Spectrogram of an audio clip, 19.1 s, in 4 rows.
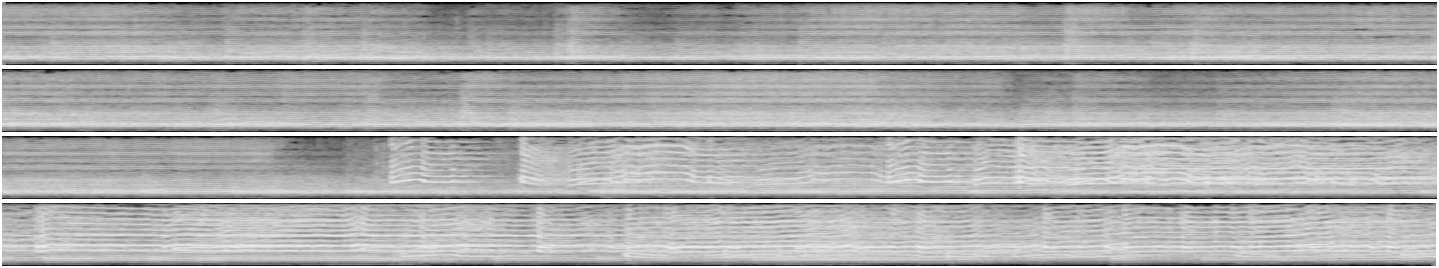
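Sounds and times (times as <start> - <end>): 
geese honking: 0.0 - 19.1
bagpipe playing: 10.8 - 19.1.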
